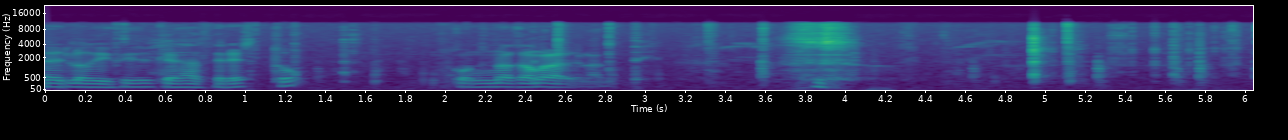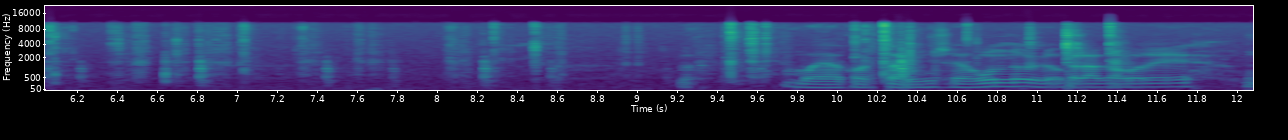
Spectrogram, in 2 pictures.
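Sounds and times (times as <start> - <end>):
plastic packaging crackling: 0.0 - 11.5.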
